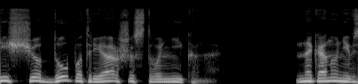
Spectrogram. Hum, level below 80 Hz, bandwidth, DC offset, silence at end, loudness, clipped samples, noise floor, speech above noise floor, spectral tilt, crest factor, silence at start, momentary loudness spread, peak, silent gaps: none; -62 dBFS; 14 kHz; under 0.1%; 0 s; -26 LUFS; under 0.1%; under -90 dBFS; over 64 dB; -6 dB/octave; 18 dB; 0 s; 11 LU; -8 dBFS; 2.23-2.83 s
